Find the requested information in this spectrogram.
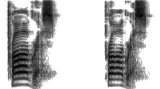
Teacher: the noun the stress is on the first syllable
